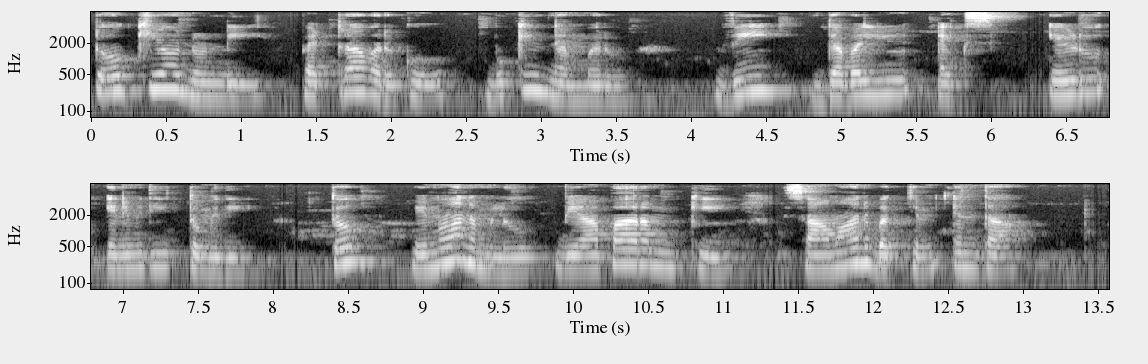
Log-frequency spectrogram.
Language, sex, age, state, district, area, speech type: Telugu, female, 30-45, Andhra Pradesh, Krishna, urban, read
